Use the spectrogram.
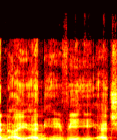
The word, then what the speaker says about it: Nineveh: نینوا اس کا تلفظ ہے NINEVEH.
